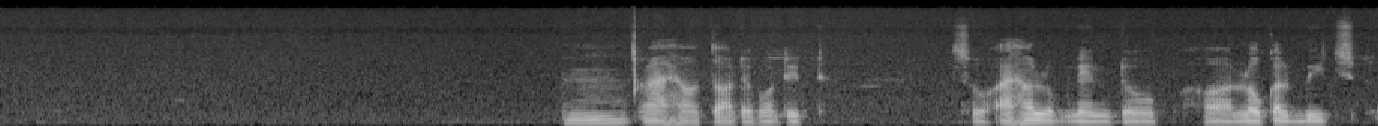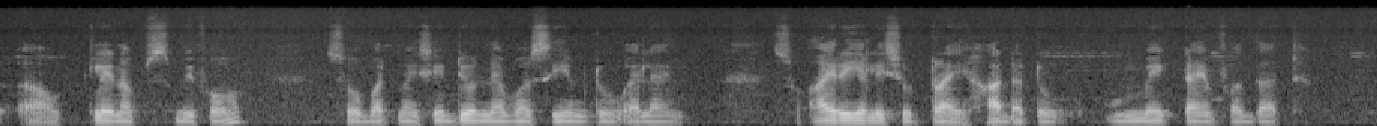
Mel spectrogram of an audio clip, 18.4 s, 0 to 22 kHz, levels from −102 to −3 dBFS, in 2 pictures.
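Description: No technical faults are audible.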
